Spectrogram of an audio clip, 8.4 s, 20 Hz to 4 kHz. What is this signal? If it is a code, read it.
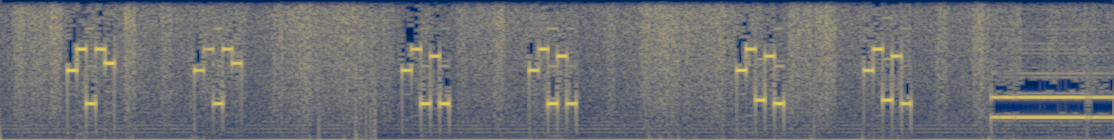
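Five-tone selective call (ZVEI), heard as quick runs of five tones, tones of about 70 ms. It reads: 88119 88119 88101 88101 88201 88201
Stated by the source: Five-tone ZVEI selective call 88176, received on an SDR.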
